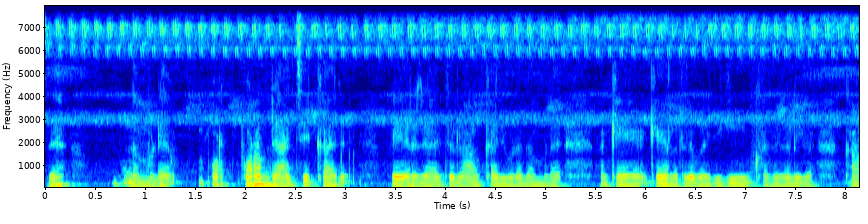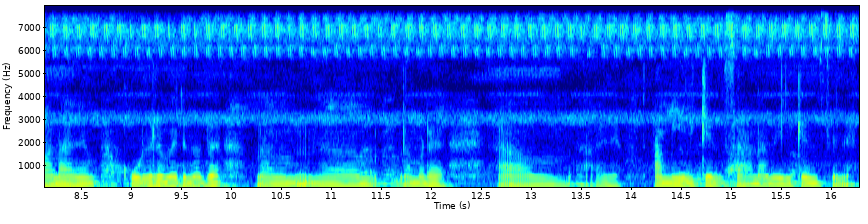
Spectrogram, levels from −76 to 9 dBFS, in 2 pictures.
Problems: constant background noise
